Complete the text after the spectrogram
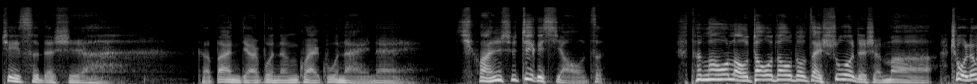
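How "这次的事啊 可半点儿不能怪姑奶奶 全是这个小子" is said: placating, mostly low-pitched; ingratiating, conciliatory explanation; apologetic smile. A narrator's reading. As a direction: smile along and smooth it over. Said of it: "陪着笑说".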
